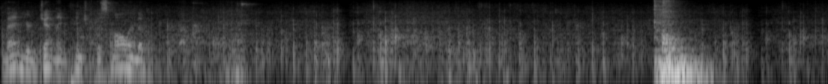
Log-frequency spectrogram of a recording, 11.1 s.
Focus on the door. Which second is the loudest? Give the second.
9 s.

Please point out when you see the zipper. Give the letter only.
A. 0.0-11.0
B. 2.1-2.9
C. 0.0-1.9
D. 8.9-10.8
B.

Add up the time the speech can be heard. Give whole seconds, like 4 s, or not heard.
2 s.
